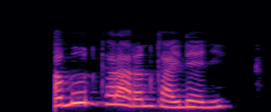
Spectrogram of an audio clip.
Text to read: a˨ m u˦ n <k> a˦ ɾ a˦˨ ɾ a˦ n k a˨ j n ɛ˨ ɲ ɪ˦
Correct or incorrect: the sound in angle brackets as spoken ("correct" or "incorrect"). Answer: correct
